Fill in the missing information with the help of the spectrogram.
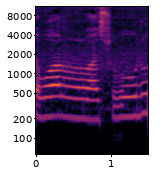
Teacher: یہاں پہ دیکھیے والرسول شد ہے، را پہ تو را موٹا پڑا جا رہا ہے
